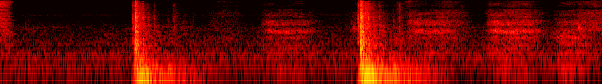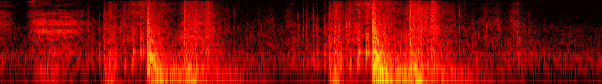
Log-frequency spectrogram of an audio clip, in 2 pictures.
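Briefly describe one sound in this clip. Heavy blows thud as two figures fight.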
